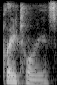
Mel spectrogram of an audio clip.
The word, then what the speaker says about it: Praetorious: And it's pronounced Praetorious, correct? You got it.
